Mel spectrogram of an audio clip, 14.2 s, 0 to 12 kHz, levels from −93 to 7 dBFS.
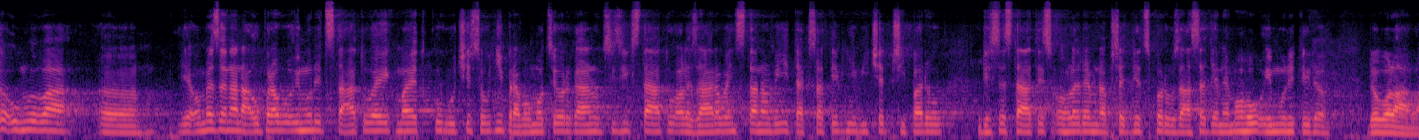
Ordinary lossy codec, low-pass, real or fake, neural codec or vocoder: Opus, 16 kbps; 9.9 kHz; real; none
